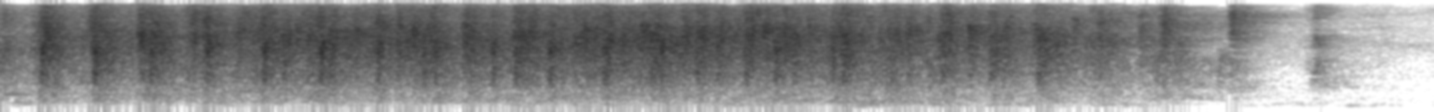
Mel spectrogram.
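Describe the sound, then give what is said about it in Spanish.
Audience applause welcomes a speaker at a conference on anxiety and depression. Dense, steady clapping holds loud for several seconds, then thins and fades out at the end. “Lo recibimos con un fuerte aplauso.”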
